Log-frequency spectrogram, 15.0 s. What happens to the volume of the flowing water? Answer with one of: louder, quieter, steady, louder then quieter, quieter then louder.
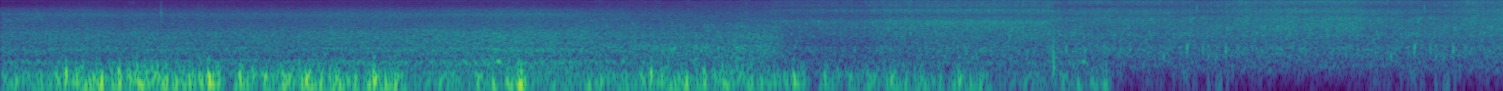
louder.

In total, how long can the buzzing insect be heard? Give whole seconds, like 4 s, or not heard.
11 s.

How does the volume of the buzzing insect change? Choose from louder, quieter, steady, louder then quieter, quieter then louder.
quieter.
